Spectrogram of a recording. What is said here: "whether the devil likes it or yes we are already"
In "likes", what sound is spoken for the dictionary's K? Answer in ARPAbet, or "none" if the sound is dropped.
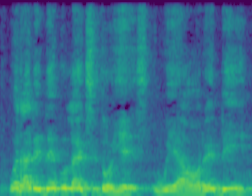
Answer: K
